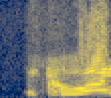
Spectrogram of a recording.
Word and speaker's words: Kauai: Kauai is the island.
